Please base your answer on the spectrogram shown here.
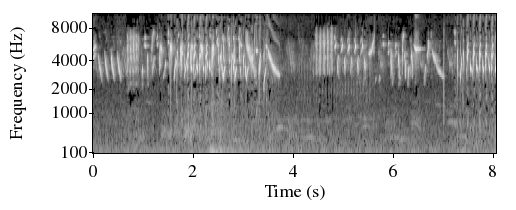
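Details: Lively song of a European goldfinch: a string of quick chips, buzzy trills and tinkling twitters, briefly paused midway, then more rapid chattering notes.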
